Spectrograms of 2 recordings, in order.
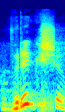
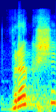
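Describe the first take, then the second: First: The r-syllable is said as 'ri'. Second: The r-syllable is said as plain 'ra'. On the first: The speaker calls it right. "होता है" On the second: The speaker calls it wrong. "नहीं होता"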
